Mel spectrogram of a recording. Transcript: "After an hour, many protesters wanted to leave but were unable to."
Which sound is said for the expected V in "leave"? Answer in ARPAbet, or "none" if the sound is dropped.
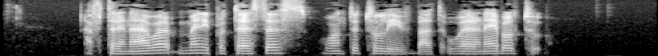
V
